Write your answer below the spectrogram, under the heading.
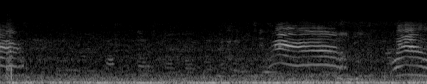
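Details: A black stray cat with thick fur, living on the street, gives a long wavering meow that rises then dips, followed by a shorter rising meow, over a steady low rumble of traffic.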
